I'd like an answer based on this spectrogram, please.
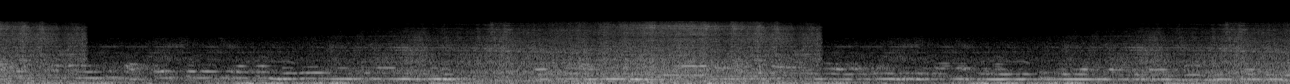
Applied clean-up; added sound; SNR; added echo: none; Fixed-wing aircraft, airplane; 0 dB; reverberation time 0.9 s.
